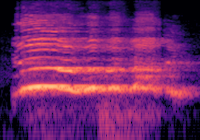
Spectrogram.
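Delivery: put-on very high, full-blast child's shriek; mock screaming cry. Boy refuses his father's argument, mock screaming wail. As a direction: bawl it out in a hammed-up tantrum. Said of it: "And he's crying".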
